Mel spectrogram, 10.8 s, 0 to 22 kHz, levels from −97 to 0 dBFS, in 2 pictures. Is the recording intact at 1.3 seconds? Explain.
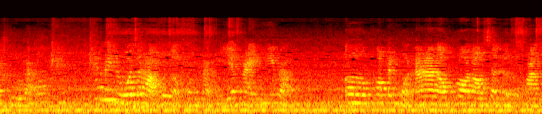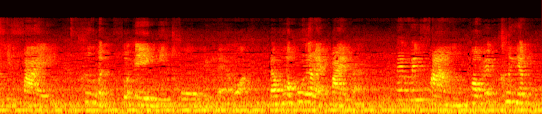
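No. Throughout the speech, including at 1.3 s, there is plainly audible damage from likely HE-AAC compression. Treble up to a 12.3 kHz ceiling is rebuilt from copied lower bands, so s sounds turn gritty and lispy. A simple low-pass would sound dull instead. The damage fits a bitrate near 16 kbps.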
